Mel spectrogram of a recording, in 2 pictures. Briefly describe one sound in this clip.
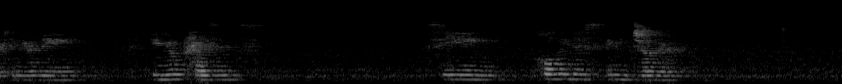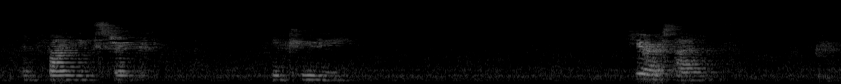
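A woman speaks calmly at a distance in an echoing hall, with pauses between phrases.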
